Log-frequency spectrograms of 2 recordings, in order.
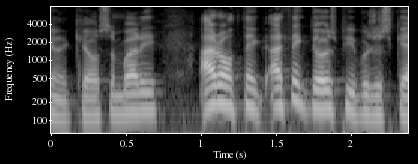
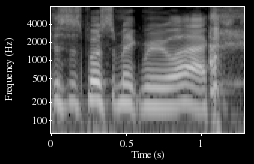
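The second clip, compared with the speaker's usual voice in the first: pretend shouting, higher and louder; 7 semitones higher, 4 dB louder than usual. Acting out an anxious painting-show viewer: mock yelling. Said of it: "Why are you fucking yelling?".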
